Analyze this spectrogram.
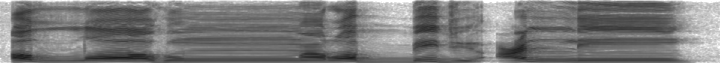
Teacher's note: ربج علنی، عین کو واضح کریں گے، نی میں یا مدہ ہوگا، اس کو 1 الف کی مقدار کھینچیں گے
